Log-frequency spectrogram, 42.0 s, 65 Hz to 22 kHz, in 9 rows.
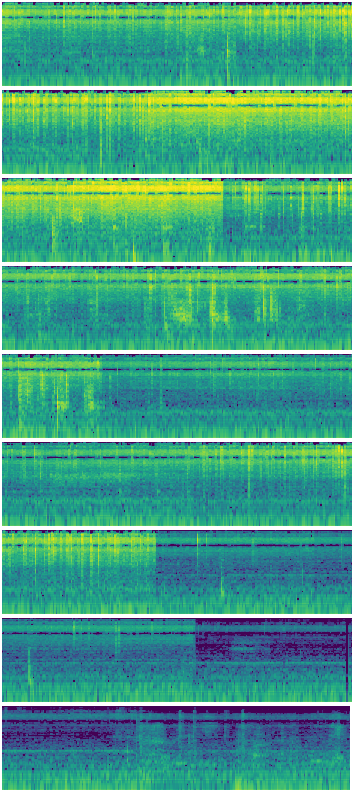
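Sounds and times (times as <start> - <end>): rice sizzling in a hot pan: 0.0 - 35.3
spatula scraping a pan: 14.2 - 18.2.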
